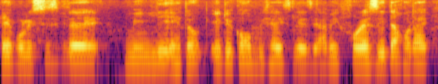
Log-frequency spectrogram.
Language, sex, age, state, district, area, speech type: Assamese, male, 18-30, Assam, Charaideo, urban, spontaneous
